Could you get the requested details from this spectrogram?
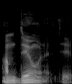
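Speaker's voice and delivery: put-on confident tone. Retelling answering friends at a bar who said no: imitating own confident reply.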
